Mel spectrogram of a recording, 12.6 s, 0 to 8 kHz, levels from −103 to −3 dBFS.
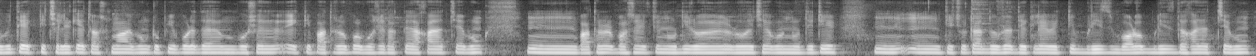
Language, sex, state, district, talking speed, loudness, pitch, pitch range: Bengali, male, West Bengal, Jhargram, 180 wpm, -19 LUFS, 130 Hz, 130-135 Hz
